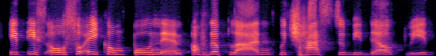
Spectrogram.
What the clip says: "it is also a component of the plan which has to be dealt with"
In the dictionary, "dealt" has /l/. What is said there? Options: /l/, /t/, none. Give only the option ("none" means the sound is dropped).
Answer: /l/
